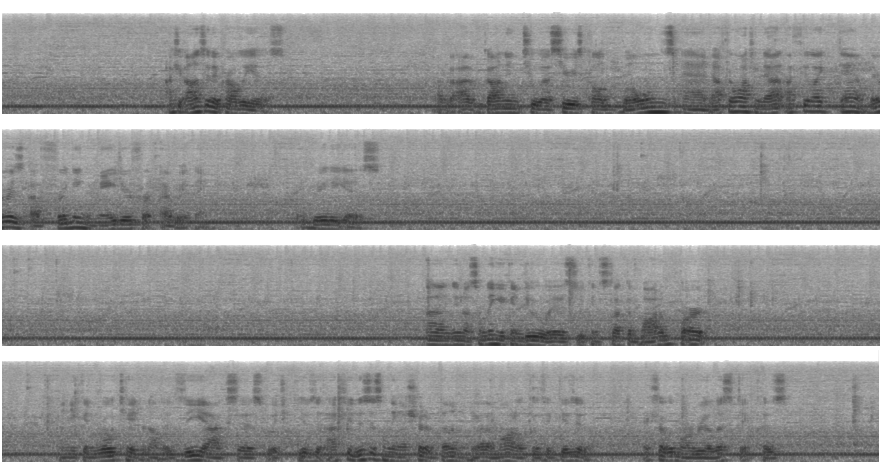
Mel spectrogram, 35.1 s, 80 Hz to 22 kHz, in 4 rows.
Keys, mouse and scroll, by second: 4.7 middle click, 5.0 middle click, 5.9 middle click, 5.9 a, 6.7 b, 7.9 click, 10.3 click, 12.3 middle click, 17.8 click, 18.1 middle click, 20.5 middle click, 21.1 Tab, 23.2 a, 23.2 b, 26.7 click, 27.1 Tab, 27.3 middle click, 28.8 middle click, 29.5 right click, 29.7 Tab.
